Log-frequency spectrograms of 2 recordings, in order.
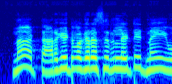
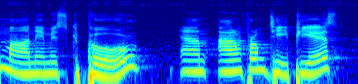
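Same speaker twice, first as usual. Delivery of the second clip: slow, careful, proper put-on English accent. Job candidate introducing himself to the manager at an interview, proper accent. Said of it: "Proper accent में".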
